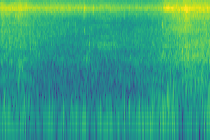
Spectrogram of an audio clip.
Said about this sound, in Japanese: ちょっとしばらく波の音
